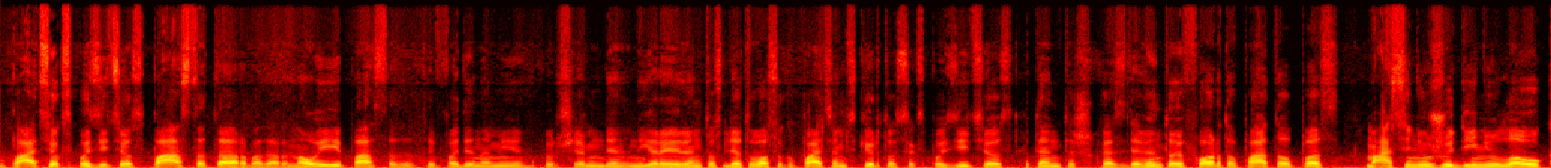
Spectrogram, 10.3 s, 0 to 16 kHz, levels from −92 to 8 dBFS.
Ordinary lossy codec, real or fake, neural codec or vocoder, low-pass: Opus, 32 kbps; real; none; 14.4 kHz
